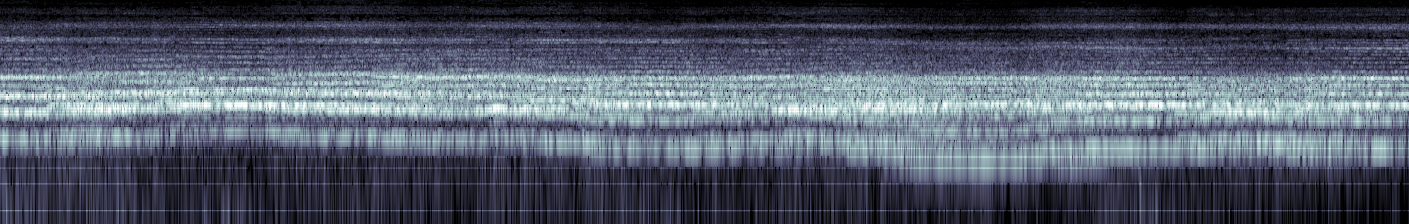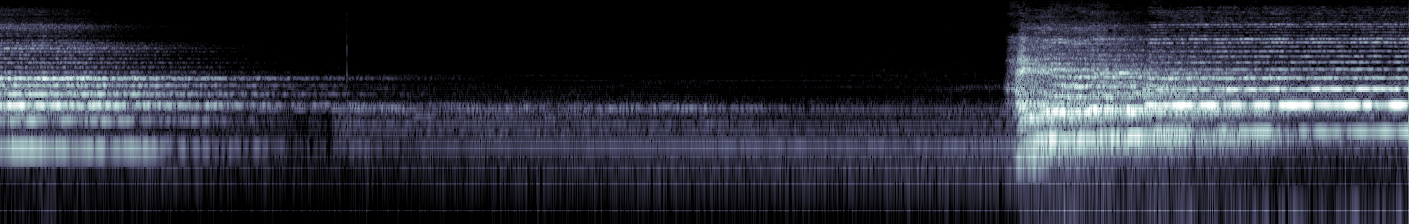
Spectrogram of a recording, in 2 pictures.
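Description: A man chants loudly and melodically through a microphone.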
